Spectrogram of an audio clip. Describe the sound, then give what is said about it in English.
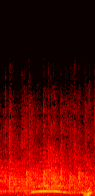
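A crowd claps steadily throughout the short moment, a dense wash of applause, with a brief rising-and-falling whoop or whistle cutting through in the middle, applauding the sponsor, the email marketing company Emma. “Can we get a round of applause for our sponsor, please?”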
